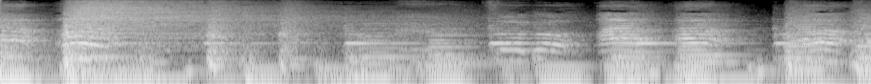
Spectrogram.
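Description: Band music with guitar and drums playing a steady beat, a woman's voice singing over it into a microphone.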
